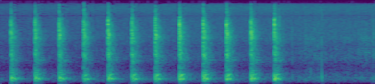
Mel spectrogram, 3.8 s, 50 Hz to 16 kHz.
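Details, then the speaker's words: Eleven rhythmic hollow claps, about 125 a minute: cupped-hand chest percussion for a child with cystic fibrosis, tilted 90 degrees with pillows under hip and legs, lateral lower chest, lateral basal segment of right lower lobe, postural drainage. "Coming to lateral basal segment of right lower lobe, just you need to tilt child in 90 degrees, keep 1 pillow under the hip and 2 to 3 pillows under the legs, and you need to clap on lateral portion of the lower chest."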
